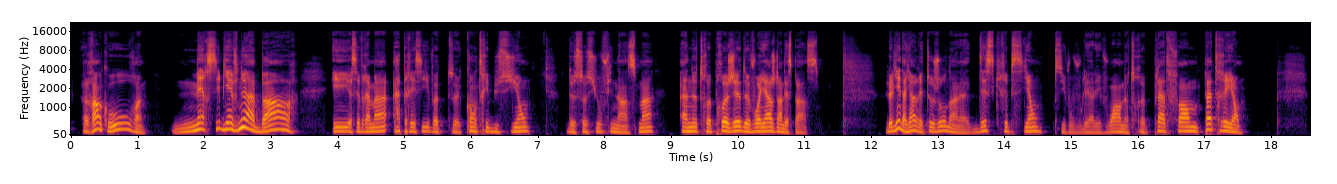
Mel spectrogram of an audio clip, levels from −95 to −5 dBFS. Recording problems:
uneven, jittery; strongly; from 1.5 to 17 s

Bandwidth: 16 kHz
